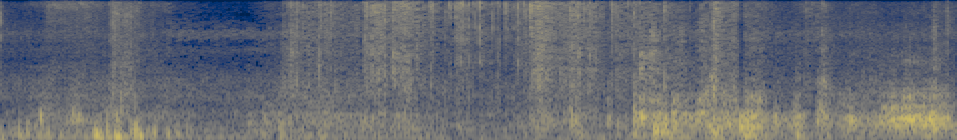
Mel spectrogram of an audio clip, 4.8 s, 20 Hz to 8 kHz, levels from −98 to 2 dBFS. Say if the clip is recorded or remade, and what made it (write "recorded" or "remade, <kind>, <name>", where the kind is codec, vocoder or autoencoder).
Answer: recorded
